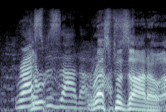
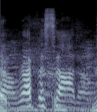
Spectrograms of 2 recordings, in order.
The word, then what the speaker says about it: Reposado: We're about to get to the, what are we getting to, the Raspado? – Reposado. – Oh, yes. See, I can't even pronounce it. – Reposado.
